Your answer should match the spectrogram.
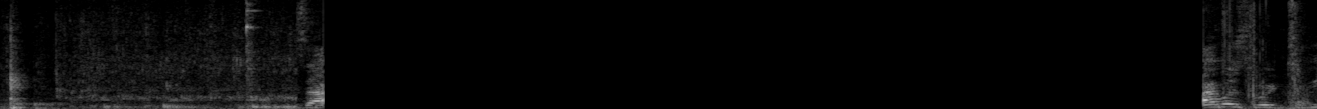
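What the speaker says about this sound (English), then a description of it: "This is gray water that we're flushing right now." Gray water from an RV's gray tank drains through a sewer hose, a steady rushing and gurgling flow for about a second and a half, followed by silence and then a short burst of noise at the end.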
